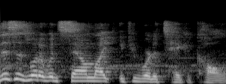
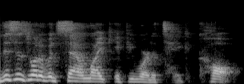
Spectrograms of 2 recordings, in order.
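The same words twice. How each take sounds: First: The voice is heard over crowd noise. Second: The voice is heard with quiet surroundings. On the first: "the mic test for the crowd noise being played" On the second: "here is a mic test using the Run Free Lite"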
